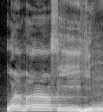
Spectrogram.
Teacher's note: Tidak dipanjangkan tetapi langsung masuk pada huruf nun dan mendengung selama 3 harakat.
